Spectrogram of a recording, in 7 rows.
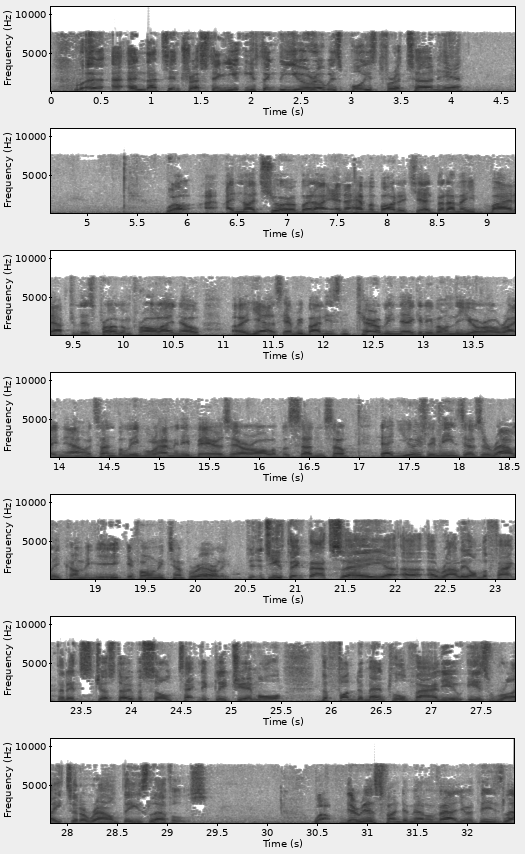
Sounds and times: Speech: 0.3 - 4.2, 5.8 - 29.4, 30.5 - 32.4.

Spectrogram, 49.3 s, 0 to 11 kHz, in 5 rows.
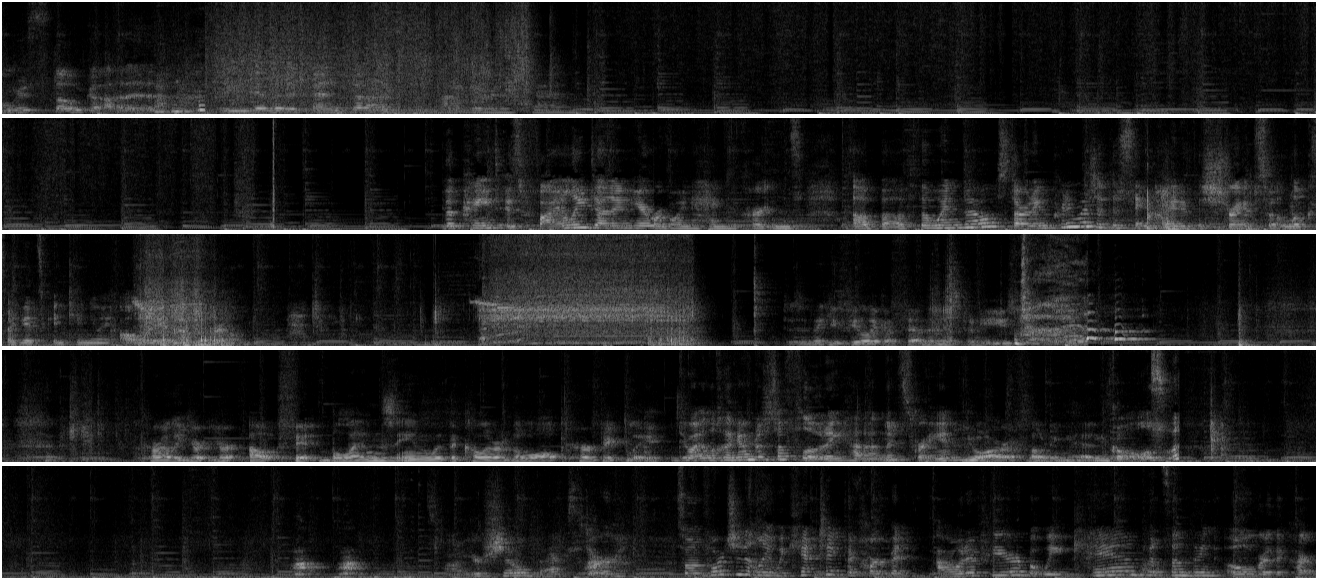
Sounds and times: Speech: 0.0 - 4.3, 25.6 - 27.3, 30.6 - 38.4, 42.6 - 49.2
Music: 0.0 - 49.2.

